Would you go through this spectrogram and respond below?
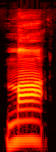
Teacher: Mandarin tone number 1, ma, is an extra high tone in the hexatave.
